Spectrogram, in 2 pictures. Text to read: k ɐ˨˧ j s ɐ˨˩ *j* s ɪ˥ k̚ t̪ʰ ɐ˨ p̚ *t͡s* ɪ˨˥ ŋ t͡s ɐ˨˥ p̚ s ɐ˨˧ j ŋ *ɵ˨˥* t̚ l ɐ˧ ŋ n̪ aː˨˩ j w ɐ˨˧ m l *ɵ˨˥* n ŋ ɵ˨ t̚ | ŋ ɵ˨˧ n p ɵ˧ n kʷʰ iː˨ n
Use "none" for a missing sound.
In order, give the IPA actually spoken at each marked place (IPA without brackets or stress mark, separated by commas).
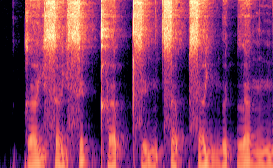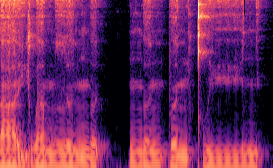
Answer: j, t͡s, ɵ˨˥, ɵ˨˥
